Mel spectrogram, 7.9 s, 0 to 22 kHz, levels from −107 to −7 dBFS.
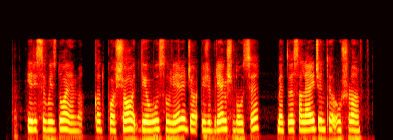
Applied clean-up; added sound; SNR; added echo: neural mask model RNNoise.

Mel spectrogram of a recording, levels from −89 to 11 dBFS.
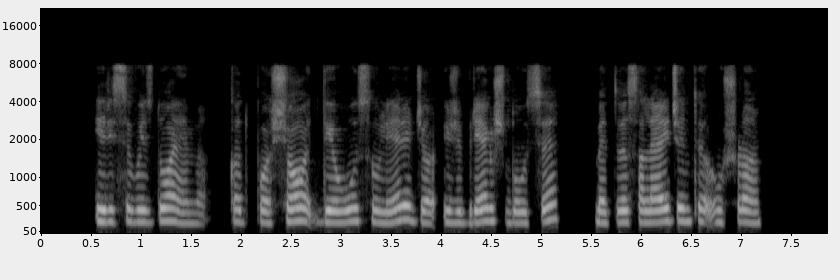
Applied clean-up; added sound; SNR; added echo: none; none; none; none.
